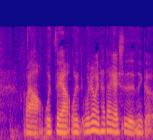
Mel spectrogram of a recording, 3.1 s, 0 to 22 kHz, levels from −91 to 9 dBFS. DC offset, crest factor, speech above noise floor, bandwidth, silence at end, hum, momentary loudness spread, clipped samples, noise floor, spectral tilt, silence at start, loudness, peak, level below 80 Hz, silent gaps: under 0.1%; 16 dB; 21 dB; 11.5 kHz; 0 s; none; 5 LU; under 0.1%; -42 dBFS; -6.5 dB/octave; 0 s; -22 LUFS; -6 dBFS; -48 dBFS; none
